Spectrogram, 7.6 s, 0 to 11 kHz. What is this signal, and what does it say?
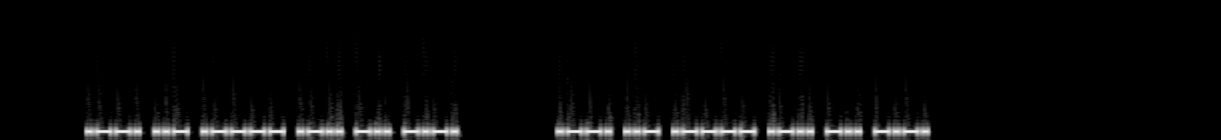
Morse code, heard as a keyed tone, about 40 wpm, 700 Hz. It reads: PU1LDC PU1LDC
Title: DXCC-100 Call Signs - 6 Characters - Repeated 2x - 40wpm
